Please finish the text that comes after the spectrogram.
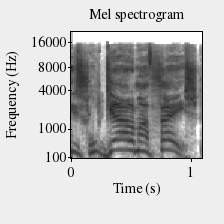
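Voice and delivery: firm brush-off. Retold or imitated. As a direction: tell him off hard, falling at the end. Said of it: "And I'll just be like".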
